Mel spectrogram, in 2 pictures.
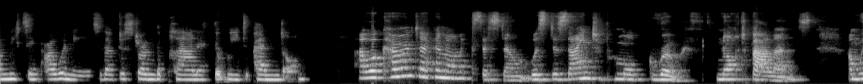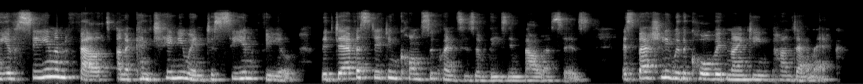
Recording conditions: video call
